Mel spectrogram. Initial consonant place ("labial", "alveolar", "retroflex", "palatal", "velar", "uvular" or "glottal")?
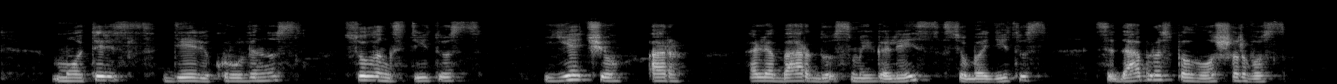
labial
